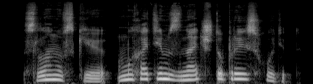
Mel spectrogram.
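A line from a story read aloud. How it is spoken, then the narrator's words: Quiet voice. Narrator (Russian): негромко произнес Нурсултан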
